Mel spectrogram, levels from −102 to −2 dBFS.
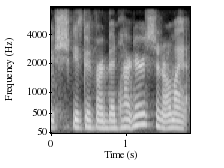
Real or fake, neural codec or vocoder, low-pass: fake; autoencoder, 22.05 kHz, a latent of 192 numbers a frame, VITS, trained on one speaker; 7.2 kHz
